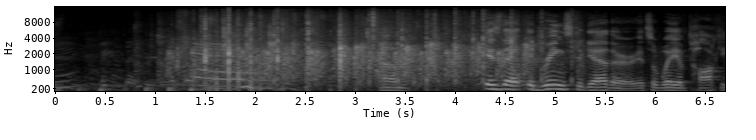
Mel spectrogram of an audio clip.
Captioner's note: applause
